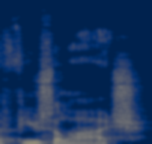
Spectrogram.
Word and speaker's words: fuselage: Pronunciation. Make the u sound. U few. Fus. Fusa. The s is a true s plus the short sound. Uh fusa. Fuselage.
